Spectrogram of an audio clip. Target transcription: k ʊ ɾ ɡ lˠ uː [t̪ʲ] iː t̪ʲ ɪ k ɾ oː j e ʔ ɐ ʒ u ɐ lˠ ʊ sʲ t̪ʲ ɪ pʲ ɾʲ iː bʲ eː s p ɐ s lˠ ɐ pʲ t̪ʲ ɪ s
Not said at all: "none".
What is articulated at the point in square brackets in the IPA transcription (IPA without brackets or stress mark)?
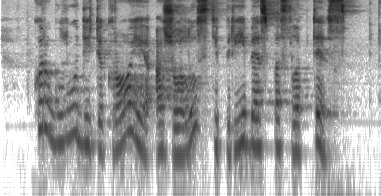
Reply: d̪ʲ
